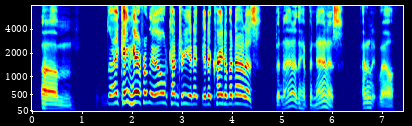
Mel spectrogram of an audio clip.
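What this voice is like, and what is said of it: Put-on old-country foreign accent. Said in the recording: “because of the accent ... I'm doing the wrong accent if I would say a place”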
